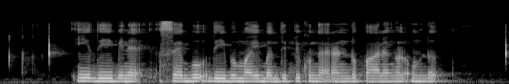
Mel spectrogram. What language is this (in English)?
Malayalam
